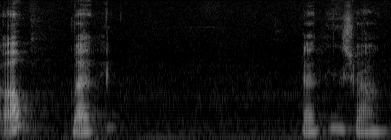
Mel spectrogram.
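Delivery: mock whispered, sulky, pointedly upset tone. Acting out someone who insists nothing is wrong: imitating someone pointedly upset. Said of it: "trying very, very hard to indicate to you that they're upset".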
